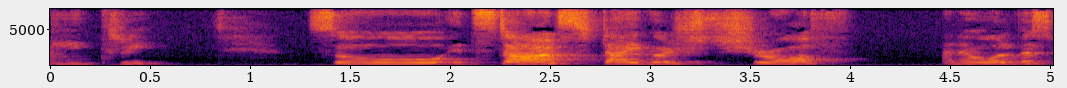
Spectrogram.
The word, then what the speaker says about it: Shroff: movie is bog III so it stars tiger shroff and I always call him what what do I call every time I call him something else instead of Shroff I think I called him short and then he keeps telling me it's not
